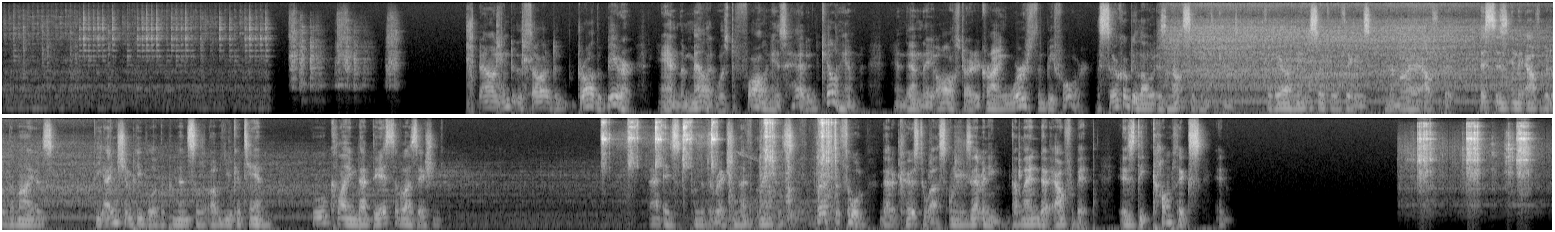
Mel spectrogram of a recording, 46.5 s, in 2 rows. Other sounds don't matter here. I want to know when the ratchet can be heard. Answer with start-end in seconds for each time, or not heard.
0.0-6.0, 32.2-35.9, 44.3-46.2.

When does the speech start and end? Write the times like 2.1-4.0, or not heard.
7.2-29.9, 33.0-41.6.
